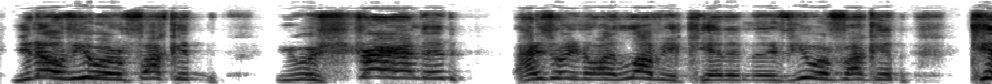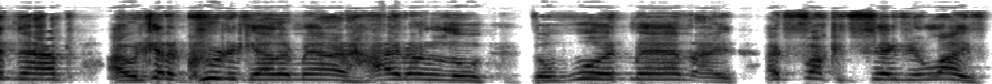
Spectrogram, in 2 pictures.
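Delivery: high-pitched, earnest retold pledge; hammed-up buddy confession; mock heartfelt declaration. Retold heartfelt speech to friend.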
